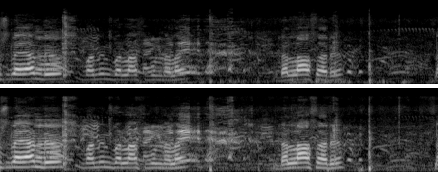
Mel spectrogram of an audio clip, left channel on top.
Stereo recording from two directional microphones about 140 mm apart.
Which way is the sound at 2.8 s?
30° right (ahead or behind).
